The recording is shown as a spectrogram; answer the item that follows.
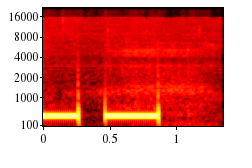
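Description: Two sustained electronic telephone ring tones on an unanswered call, a short burst then a longer one separated by a brief gap, loud and clear with no voices.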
